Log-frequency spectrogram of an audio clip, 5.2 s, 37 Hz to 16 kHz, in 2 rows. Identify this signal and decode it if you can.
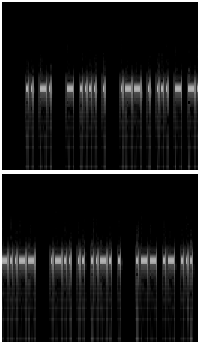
Morse code, heard as a keyed tone, about 40 wpm, 700 Hz. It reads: IN THE WEST, LIFE WAS
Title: Sentences from Top 1000 Words - Review Part 2 - 40wpm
